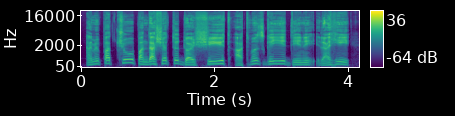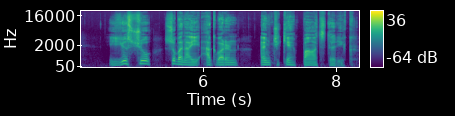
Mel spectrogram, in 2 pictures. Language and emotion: Kashmiri, neutral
